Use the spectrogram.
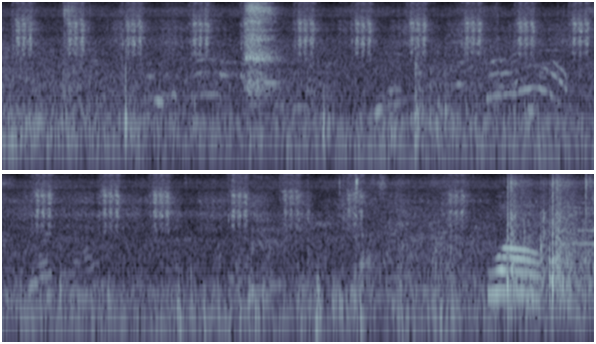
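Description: Fourth of July fireworks outdoors at night, a regular series of sharp, distant-sounding pops and crackles, with voices and excited exclamations heard over them.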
